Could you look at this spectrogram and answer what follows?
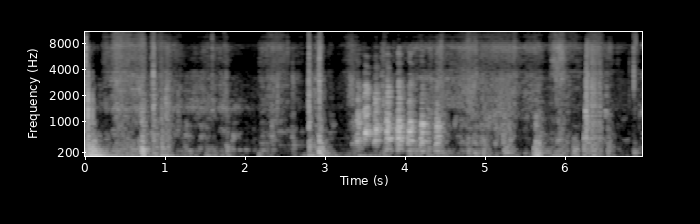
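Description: Barkovsky hens clucking at night near a brooder, scattered calls and low murmurs at moderate distance, irregular and busy, with no talk.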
